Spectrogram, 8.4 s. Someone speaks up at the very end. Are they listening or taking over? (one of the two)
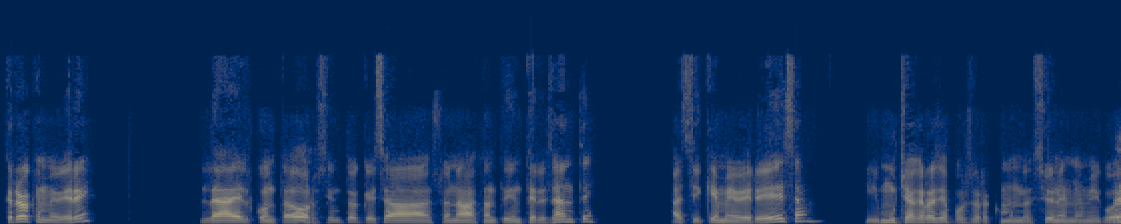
taking over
